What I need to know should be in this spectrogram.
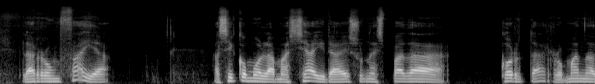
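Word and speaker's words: majaira: Mashaira se escribe M-A-J-A-I-R-A, M-A-J-A-I-R-A, mashaira.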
